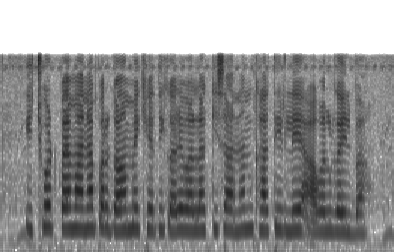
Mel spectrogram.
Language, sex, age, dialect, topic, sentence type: Bhojpuri, female, 18-24, Southern / Standard, agriculture, statement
